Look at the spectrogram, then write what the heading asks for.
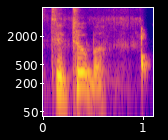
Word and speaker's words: Tituba: So I went and pulled up, did the research about Tib Tuba. That's how you say her name. It's Tituba.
